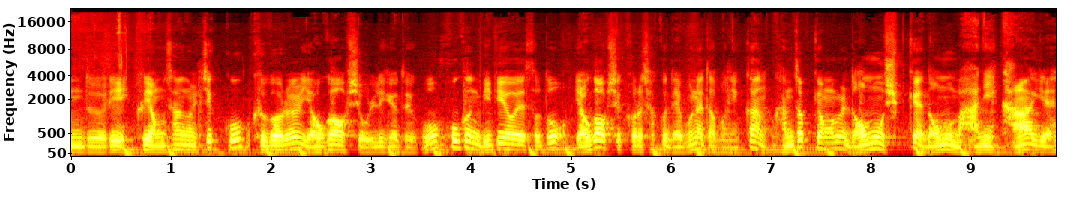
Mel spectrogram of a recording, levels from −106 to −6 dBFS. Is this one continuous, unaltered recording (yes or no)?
no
